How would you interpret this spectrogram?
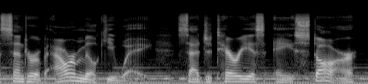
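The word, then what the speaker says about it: Sagittarius A*: The super massive black hole at the center of our Milky Way, Sagittarius A star, yes, that's pronounced a star because astronomers are fancy, weighs about 4 million suns.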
